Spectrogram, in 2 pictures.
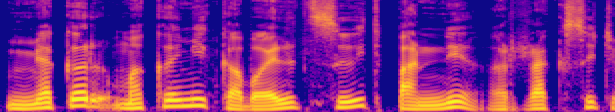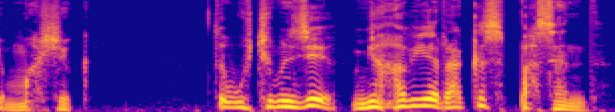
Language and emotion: Kashmiri, happy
